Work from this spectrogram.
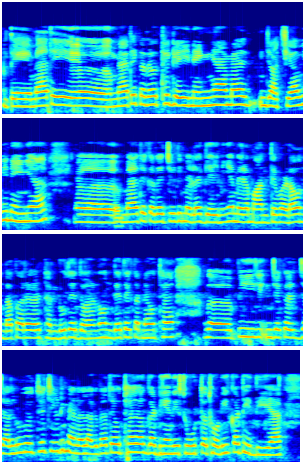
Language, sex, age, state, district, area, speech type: Dogri, female, 18-30, Jammu and Kashmir, Jammu, rural, spontaneous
